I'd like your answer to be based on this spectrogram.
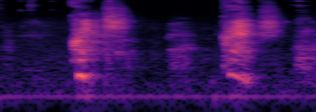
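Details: Pet dog doing tricks for treats gives two sharp, explosive bursts of air, each followed by a snort-like exhale; sneezing.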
